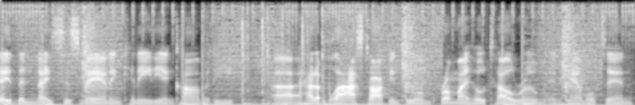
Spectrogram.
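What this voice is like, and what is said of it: Usual voice. Nothing is said of it.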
